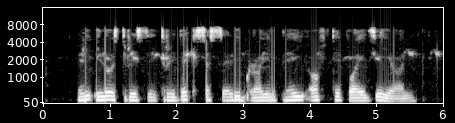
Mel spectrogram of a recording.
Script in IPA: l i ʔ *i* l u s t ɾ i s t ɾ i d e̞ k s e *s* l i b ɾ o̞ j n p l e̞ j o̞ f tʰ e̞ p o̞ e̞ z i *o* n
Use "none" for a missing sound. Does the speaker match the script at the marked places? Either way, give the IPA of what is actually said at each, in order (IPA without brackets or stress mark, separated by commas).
i, s, o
